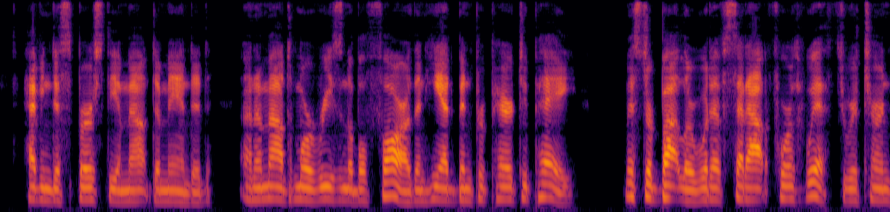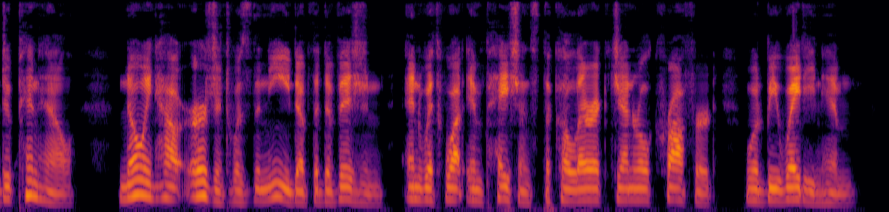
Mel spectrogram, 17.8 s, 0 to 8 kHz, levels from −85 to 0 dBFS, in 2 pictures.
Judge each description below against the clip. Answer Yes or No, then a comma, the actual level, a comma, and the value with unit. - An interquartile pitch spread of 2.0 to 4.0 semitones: Yes, average, 2.8 semitones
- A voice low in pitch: Yes, low, 115 Hz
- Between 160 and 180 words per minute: Yes, average, 165 wpm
